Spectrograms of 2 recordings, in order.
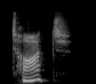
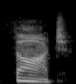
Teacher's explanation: th is made by placing your tongue between your teeth. Again, this is these are voiceless sounds.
